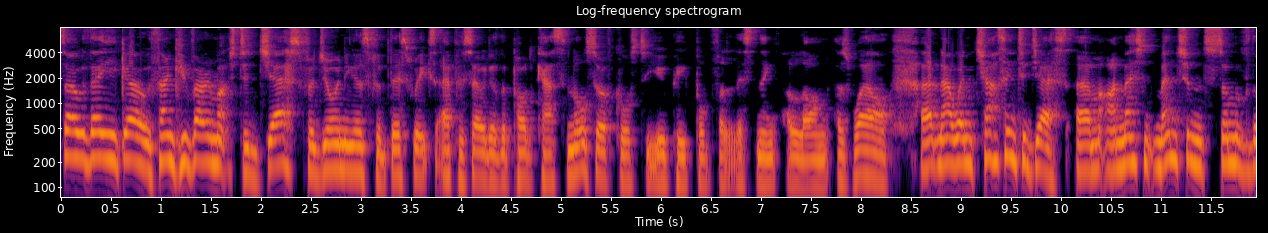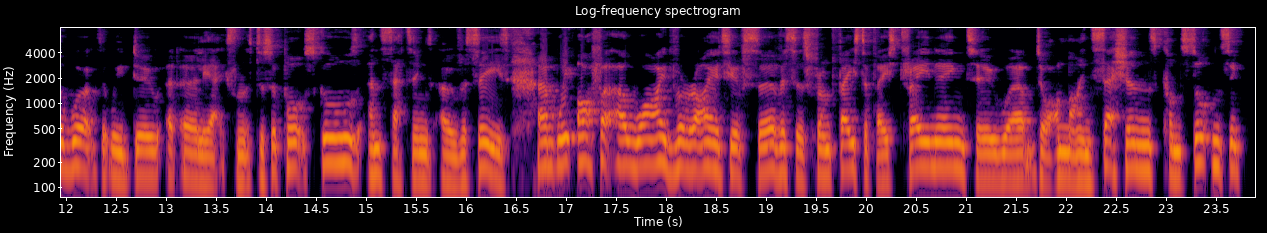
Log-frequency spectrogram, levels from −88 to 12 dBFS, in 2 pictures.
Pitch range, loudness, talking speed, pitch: 130-180 Hz, -19 LUFS, 190 wpm, 155 Hz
